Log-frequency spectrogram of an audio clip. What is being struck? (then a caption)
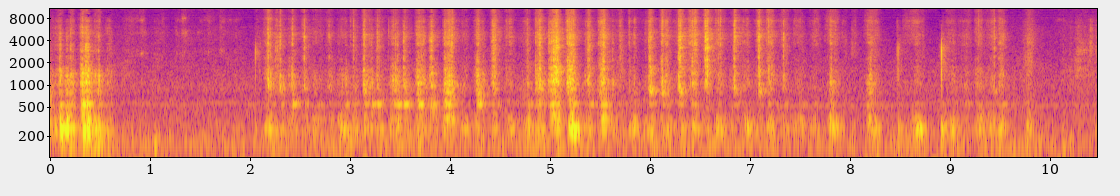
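Black-coated scratch art paper card scratched with a wooden stylus. A wooden stylus scratches continuously across a thin, flat, black-coated scratch art paper card. The result is a steady, dry rasping and rubbing sound made of many short, bright scraping strokes.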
